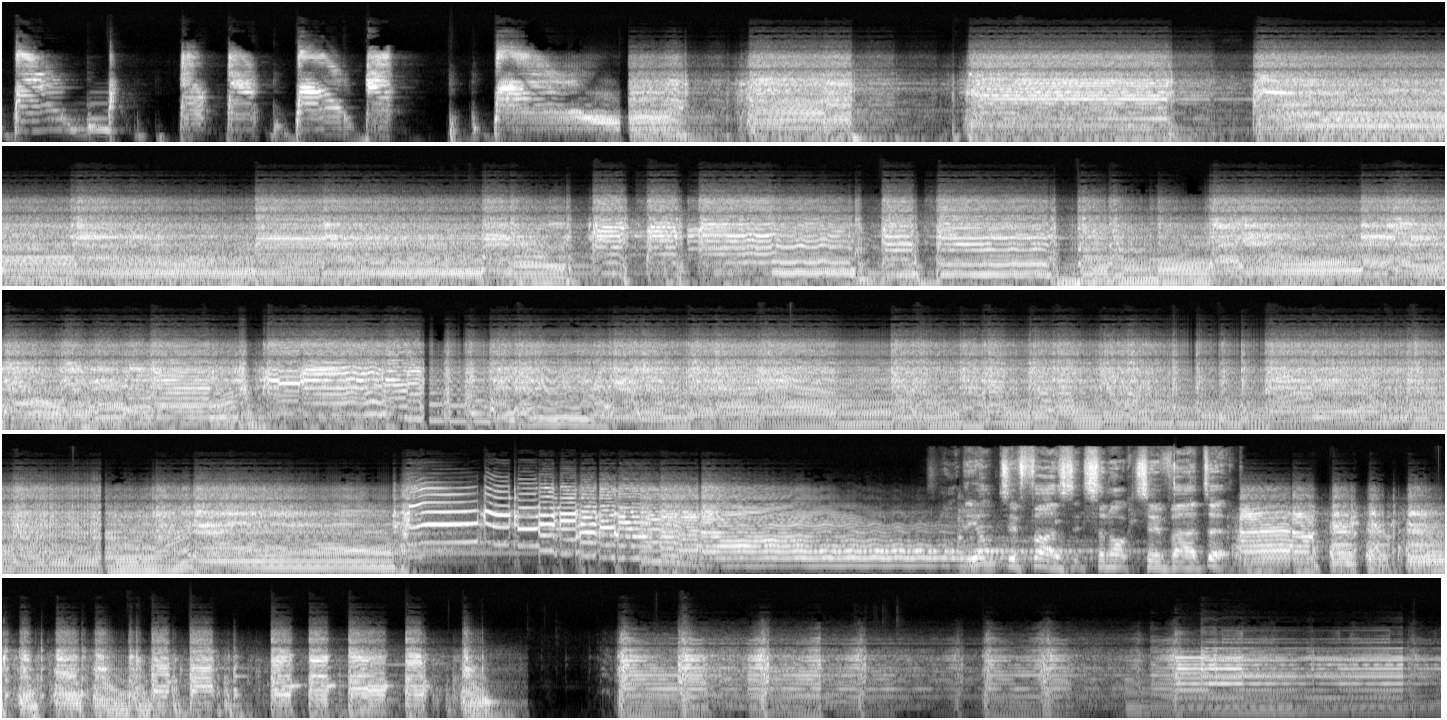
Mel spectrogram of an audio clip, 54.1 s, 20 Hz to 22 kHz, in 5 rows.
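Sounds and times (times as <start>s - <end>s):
distorted electric guitar: 0.0s - 41.0s, 41.6s - 47.2s, 47.9s - 54.0s.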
